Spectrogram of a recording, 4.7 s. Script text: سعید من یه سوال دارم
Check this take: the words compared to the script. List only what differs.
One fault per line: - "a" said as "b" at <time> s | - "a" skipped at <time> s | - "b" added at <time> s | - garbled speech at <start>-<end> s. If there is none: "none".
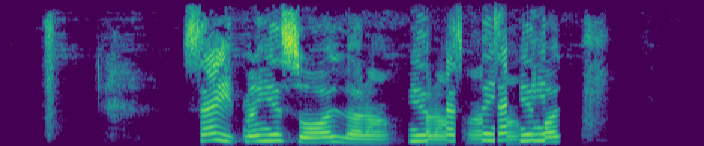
- garbled speech at 2.7-3.7 s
